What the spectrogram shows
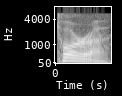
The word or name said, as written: Torah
